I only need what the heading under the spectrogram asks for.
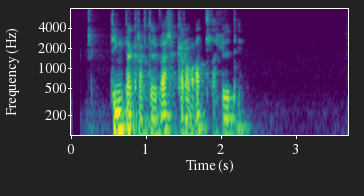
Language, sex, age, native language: Icelandic, male, 30-39, Icelandic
